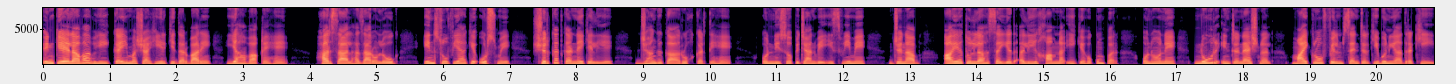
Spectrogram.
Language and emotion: Urdu, neutral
